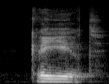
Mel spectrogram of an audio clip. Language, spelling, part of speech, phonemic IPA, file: Dutch, creëert, verb, /kreˈjert/, Nl-creëert.ogg
- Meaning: inflection of creëren: 1. second/third-person singular present indicative 2. plural imperative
